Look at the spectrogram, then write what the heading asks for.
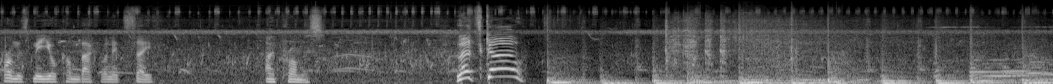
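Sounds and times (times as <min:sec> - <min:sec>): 
speech: 0:00.0 - 0:01.9, 0:02.6 - 0:03.4, 0:04.6 - 0:05.6
car starting and driving away: 0:05.5 - 0:10.5.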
